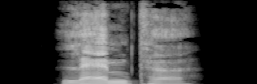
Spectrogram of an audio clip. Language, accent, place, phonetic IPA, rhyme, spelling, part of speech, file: German, Germany, Berlin, [ˈlɛːmtə], -ɛːmtə, lähmte, verb, De-lähmte.ogg
- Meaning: inflection of lähmen: 1. first/third-person singular preterite 2. first/third-person singular subjunctive II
